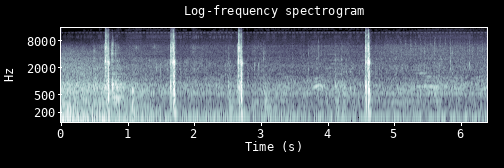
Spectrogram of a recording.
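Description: The rumbling tail of a blast dies away, then four sharp single airsoft gun shots about a second apart, the last after a longer gap, over a steady low engine hum.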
